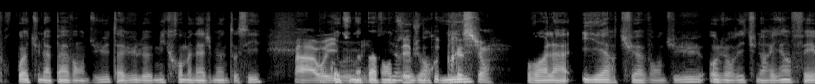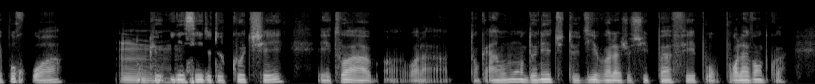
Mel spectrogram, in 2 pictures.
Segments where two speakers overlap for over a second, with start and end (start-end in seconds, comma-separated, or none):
3.2-4.8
